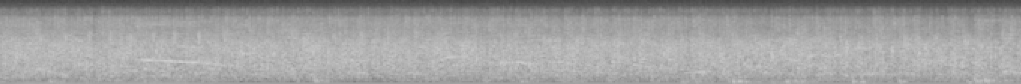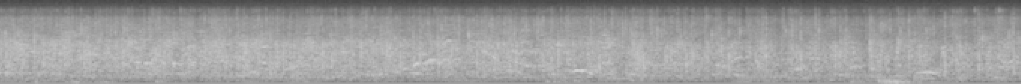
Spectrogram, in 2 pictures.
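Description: A group of children sing together in a large hall.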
